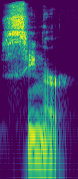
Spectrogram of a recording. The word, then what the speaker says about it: singer: When I change these words with ER, I don't pronounce the G sound. It's just the nasal M linked together with the R. Together, hanger, mer, hanger. There's no G sound.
